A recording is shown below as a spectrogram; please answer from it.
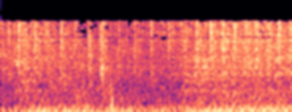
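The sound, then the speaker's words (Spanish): An old, small half-egg-shaped car's engine runs steadily with a low, rough rumble and broad hiss, loud and continuous throughout with no voices. “Limpia el parabrisas de su antiguo coche medio huevo. Entra en el vehículo y cierra la puerta que lleva incorporado el volante.”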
